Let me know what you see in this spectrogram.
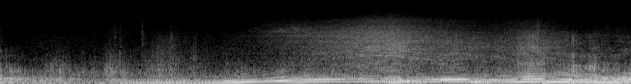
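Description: BMW F80 M3's twin-turbo straight-six revving hard in the snow. The revs climb about two seconds in, hold high and fall back near the end, with a rushing hiss of wheelspin while they are up.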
